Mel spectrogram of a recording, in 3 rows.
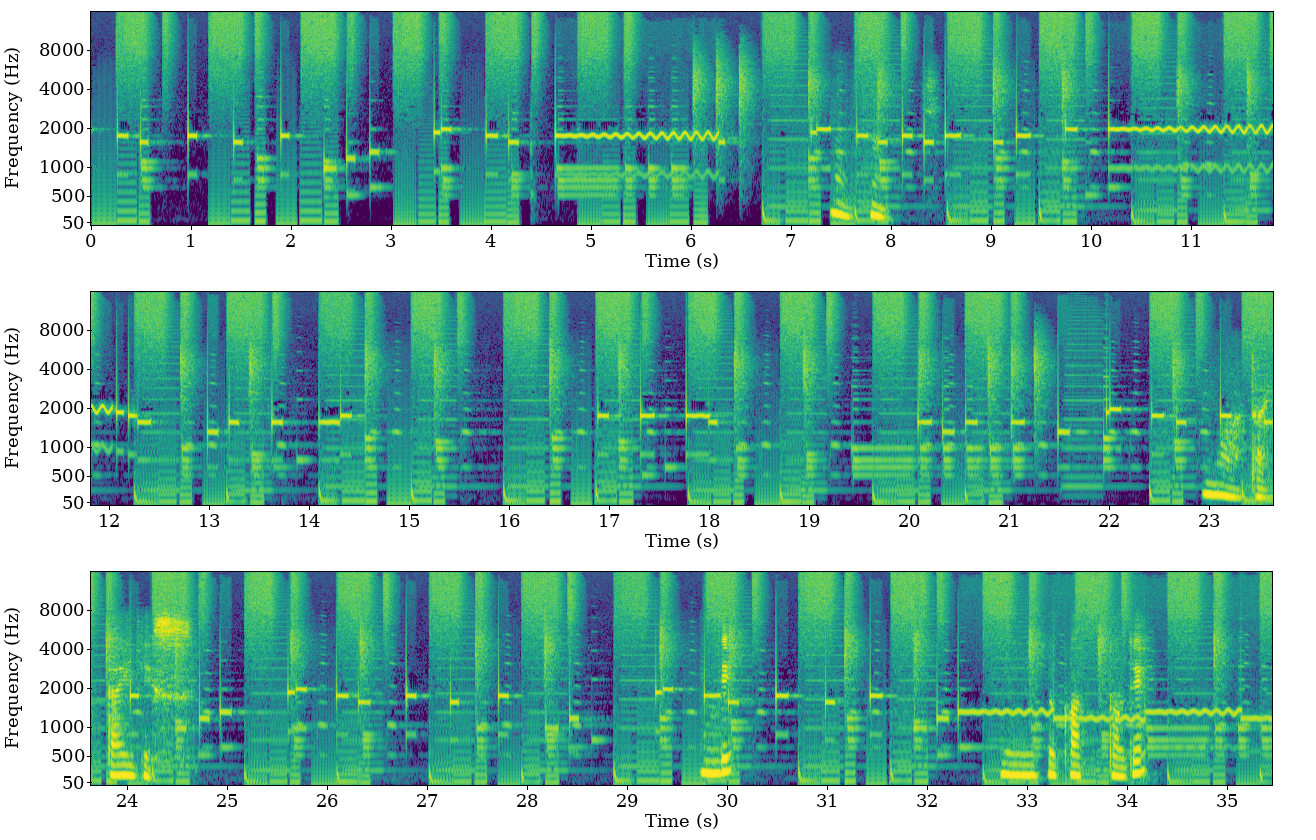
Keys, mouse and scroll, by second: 0.8 e, 1.0 r, 1.9 shift+click, 3.1 shift+click, 4.3 shift+click, 4.7 shift+click, 5.7 ctrl+s, 6.1-9.2 shift+drag, 9.7 alt+click, 10.9 r, 11.8-13.2 alt+drag, 13.5-15.0 alt+drag, 15.4 alt+click, 15.8 alt+click, 18.1 alt+click, 19.0 alt+click, 20.3 w, 20.5 alt+click, 21.1 alt+click, 22.1 alt+click, 22.8-23.9 alt+drag, 24.4 alt+click, 25.5 alt+click, 26.6 alt+click, 28.9 alt+click, 29.5-31.2 alt+drag, 31.9 shift+q, 32.7 alt+click, 33.7-35.1 alt+drag.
